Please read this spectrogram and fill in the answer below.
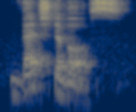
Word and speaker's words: vegetables: Next, vegetables. You know vegetables. Can you say that word? Veg-ta-ble-z. 4 syllables. Vegetables.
